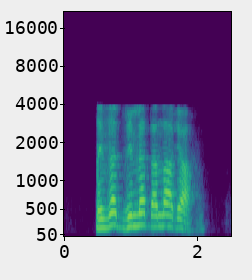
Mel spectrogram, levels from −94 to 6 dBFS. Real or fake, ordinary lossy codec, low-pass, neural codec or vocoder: fake; AAC, 16 kbps; 7.2 kHz; autoencoder, 22.05 kHz, a latent of 192 numbers a frame, VITS, trained on one speaker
